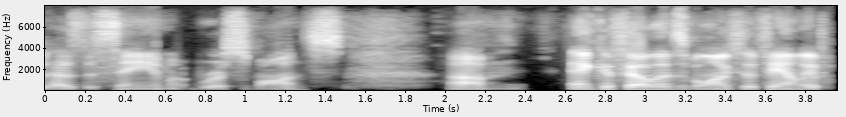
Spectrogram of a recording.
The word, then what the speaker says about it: enkephalin: Enkephalin. That's how you pronounce that.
